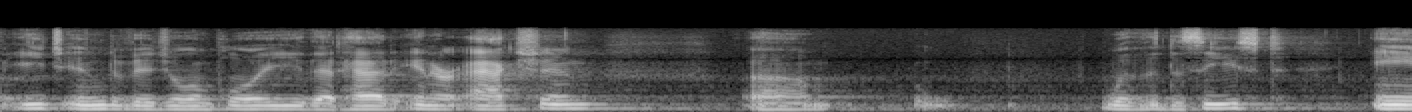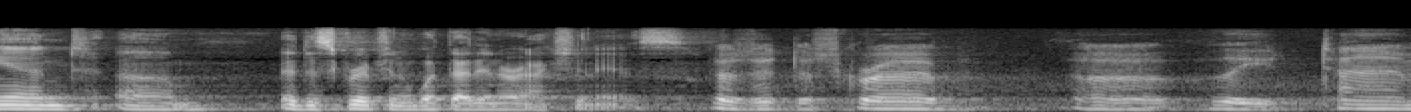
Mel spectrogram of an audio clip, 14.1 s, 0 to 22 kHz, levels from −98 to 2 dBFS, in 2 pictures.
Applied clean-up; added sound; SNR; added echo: none; none; none; none.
